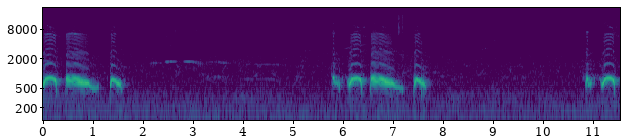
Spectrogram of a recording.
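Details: Spotted dove repeating its cooing phrase three times, roughly every five seconds: short lead-in, arched coo, long falling coo, clipped final coo. Faint thin whistles in the quiet gaps between phrases.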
